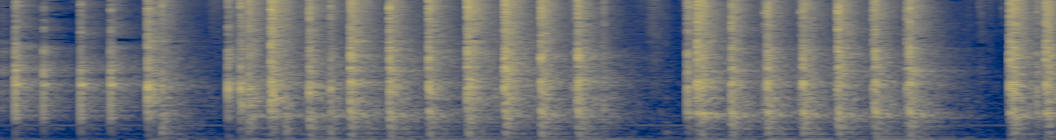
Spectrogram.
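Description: Square aluminium cake tin full of brownie batter rapped rapidly on a stone countertop, about five knocks a second in runs broken by short pauses, to settle and spread the thick batter evenly in the tin.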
